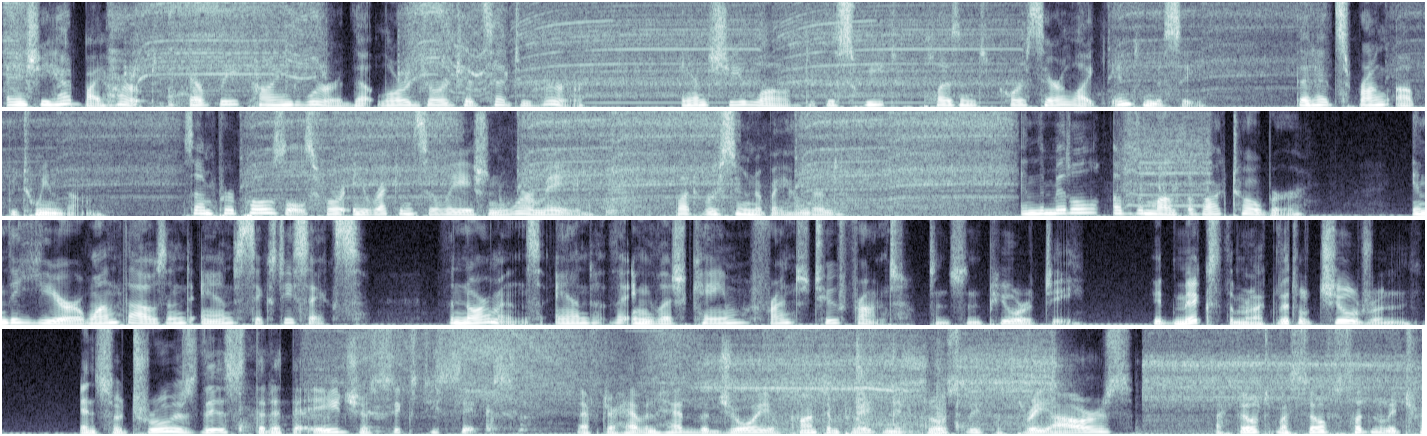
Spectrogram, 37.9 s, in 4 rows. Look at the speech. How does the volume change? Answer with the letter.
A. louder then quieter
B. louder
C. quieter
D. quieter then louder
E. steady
E.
